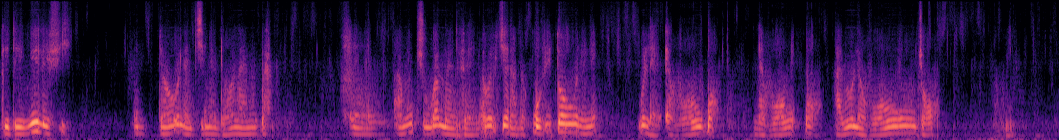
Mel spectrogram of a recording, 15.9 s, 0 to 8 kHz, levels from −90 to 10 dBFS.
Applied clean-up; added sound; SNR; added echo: neural separator model SepFormer DNS4.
